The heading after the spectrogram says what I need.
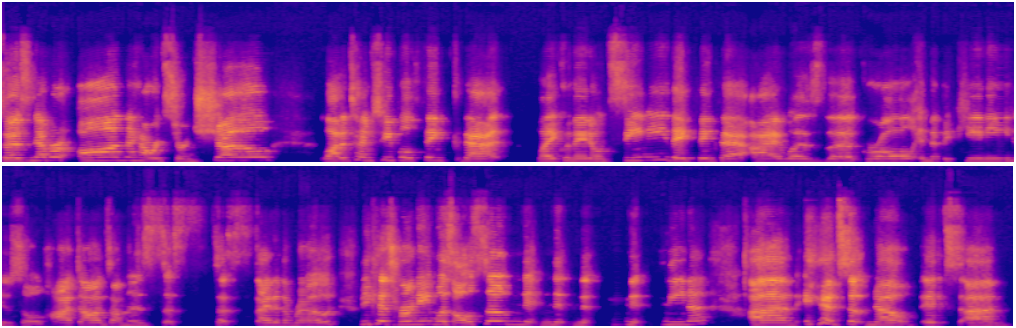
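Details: Stuttering in an adult woman whose stuttering began at age seven or eight; she also has dyslexia.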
